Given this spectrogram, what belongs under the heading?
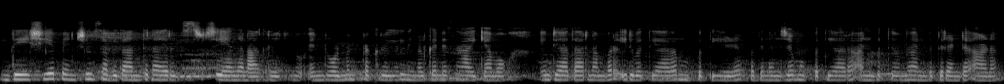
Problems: none marked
